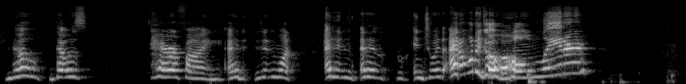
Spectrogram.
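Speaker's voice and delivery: high-pitched upset protest; rattled. Acted. Upset after tense carriage ride.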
